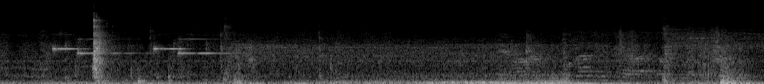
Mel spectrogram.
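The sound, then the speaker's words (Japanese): A local Tohoku Main Line train bound for Sendai idles at a platform at Fukushima station before its 15:43 departure, with a steady low rumble, a few short electronic beeping tones early on, and occasional clunks, with muffled voices in the background. “福島3時43分発東北本線下り普通列車仙台行きまもなく発車いたしまするドアにご注意ください”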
